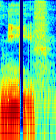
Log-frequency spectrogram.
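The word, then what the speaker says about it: Niamh: names boo yach uh silver says ni a MH is Neeve interesting take care Baltimore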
